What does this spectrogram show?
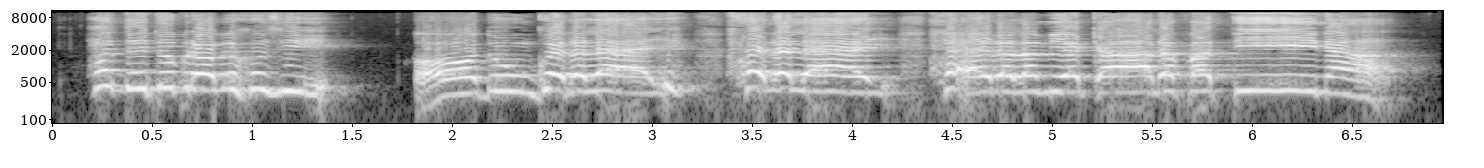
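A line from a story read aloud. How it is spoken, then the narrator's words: Sobbing wailing. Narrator (Italian): cominciò a urlare Pinocchio, singhiozzando e piangendo dirottamente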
